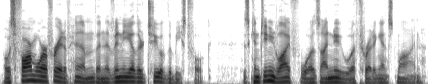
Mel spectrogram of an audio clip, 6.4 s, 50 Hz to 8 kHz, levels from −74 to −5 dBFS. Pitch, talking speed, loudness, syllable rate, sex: 100 Hz, 245 wpm, -19 LUFS, 5.4 syllables/s, male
